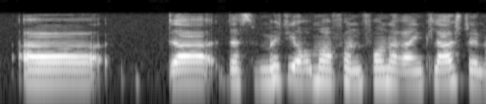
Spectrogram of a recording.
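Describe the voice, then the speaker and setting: Her pitch fairly high, the woman delivers her words at an even, moderate tempo in an unremarkable speaking voice. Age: 30s. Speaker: former cruise industry manager, mother living in a van. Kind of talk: interview.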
